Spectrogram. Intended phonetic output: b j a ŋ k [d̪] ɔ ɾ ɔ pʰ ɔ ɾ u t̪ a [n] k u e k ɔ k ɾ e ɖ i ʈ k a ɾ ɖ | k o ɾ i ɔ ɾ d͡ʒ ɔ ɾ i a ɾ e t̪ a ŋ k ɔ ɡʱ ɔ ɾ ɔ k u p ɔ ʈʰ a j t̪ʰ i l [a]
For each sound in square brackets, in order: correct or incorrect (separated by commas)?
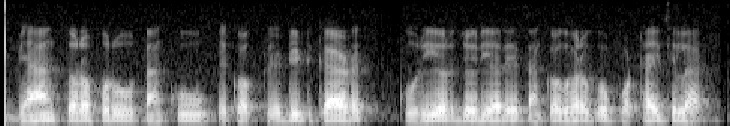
incorrect, incorrect, correct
